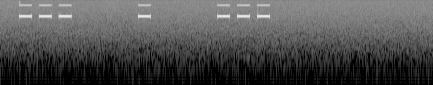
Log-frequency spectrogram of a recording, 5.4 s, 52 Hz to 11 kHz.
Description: Beep code, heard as a piezo beeper, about 3900 Hz. 3-1-3. In Phoenix BIOS tables: interrupt mask register failure.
